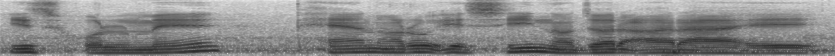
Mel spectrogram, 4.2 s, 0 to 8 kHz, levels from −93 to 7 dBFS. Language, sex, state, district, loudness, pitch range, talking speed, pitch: Hindi, male, Arunachal Pradesh, Lower Dibang Valley, -14 LUFS, 115-140 Hz, 160 wpm, 130 Hz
